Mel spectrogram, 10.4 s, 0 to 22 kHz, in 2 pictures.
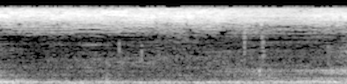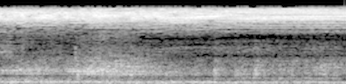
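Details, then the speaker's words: Isuzu NPR/NRR cab-over with 5.2 diesel, engine off, charge air system pressurized to about 16–18 psi with a charge air cooler test kit: steady high-pitched hiss of air leaking at a charge pipe clamp; no holes in the pipes or cooler, so EGR side is suspected. "It's leaking on that clamp right there, but it's not, there's no holes in it nowhere up here."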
